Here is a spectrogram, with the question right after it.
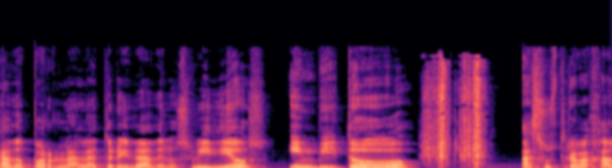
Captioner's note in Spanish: escopeta recargando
